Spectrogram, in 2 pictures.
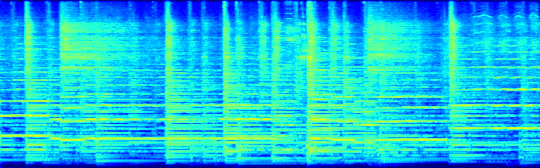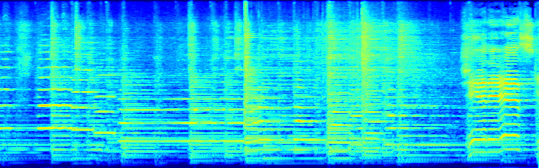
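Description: Instrumental break of a live folk song: a flute carries the melody over strummed acoustic guitar, double bass and drums. A singing voice comes in near the end.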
